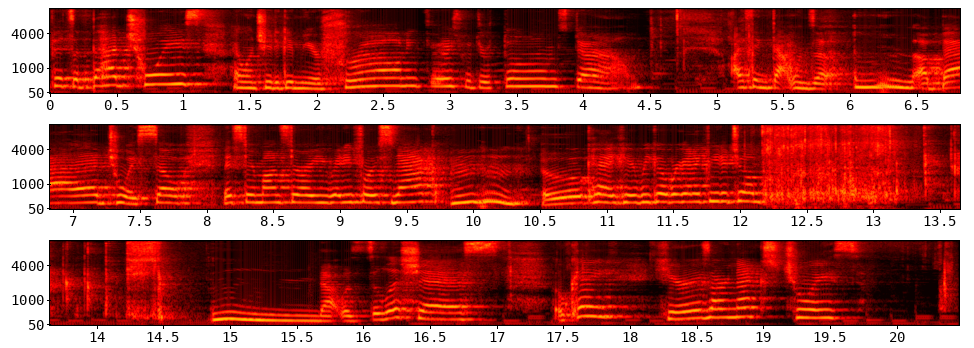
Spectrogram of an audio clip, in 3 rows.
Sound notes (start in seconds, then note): 12.1 paper crunching; 13.4 smacking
